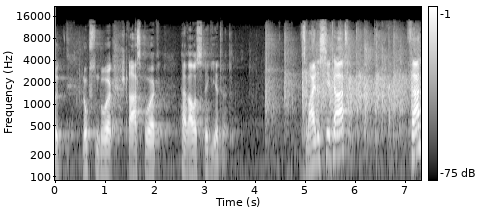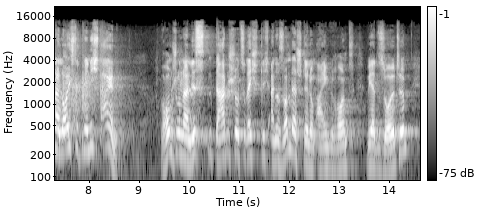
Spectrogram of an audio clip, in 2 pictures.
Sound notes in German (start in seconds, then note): 4.1 Beifall Freie Demokraten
